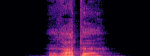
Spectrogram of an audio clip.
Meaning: rat
- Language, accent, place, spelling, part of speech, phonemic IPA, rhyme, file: German, Germany, Berlin, Ratte, noun, /ˈʁatə/, -atə, De-Ratte.ogg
